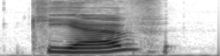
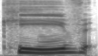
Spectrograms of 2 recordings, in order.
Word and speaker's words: Kyiv: Kiev is the Russian pronunciation of that city. Kyiv is the Ukrainian pronunciation, and the Ukrainians are very proud of their own language and want that city pronounced that way, and that's why diplomats do that.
